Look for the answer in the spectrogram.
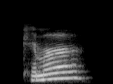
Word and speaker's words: Kimmerer: I think her last name is pronounced Kimmerer, and it she has indigenous family.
